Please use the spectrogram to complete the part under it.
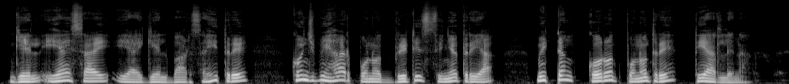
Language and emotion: Santali, neutral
